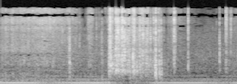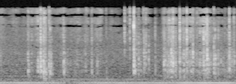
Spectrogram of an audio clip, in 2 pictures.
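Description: Ice cubes crunching and clinking as a gloved hand piles them onto a tied shirt in an aluminium-foil tray for ice dyeing. There are a handful of separate sharp crunches, with a cluster near the end, over a steady low hum.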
